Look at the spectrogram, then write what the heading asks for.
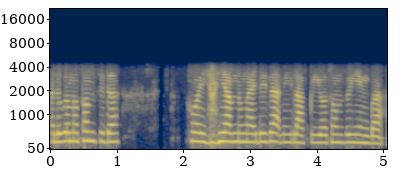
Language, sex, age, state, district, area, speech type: Manipuri, female, 18-30, Manipur, Churachandpur, rural, conversation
